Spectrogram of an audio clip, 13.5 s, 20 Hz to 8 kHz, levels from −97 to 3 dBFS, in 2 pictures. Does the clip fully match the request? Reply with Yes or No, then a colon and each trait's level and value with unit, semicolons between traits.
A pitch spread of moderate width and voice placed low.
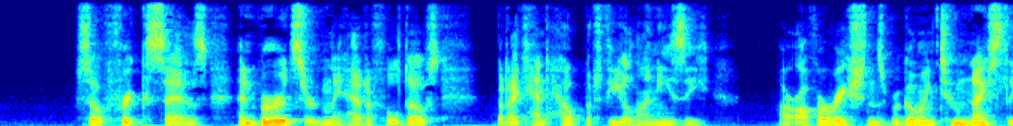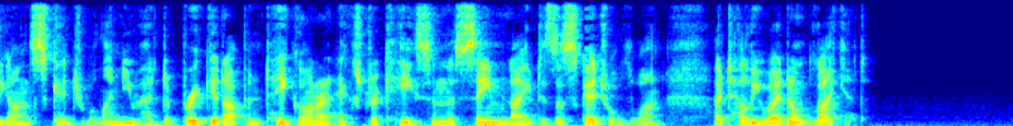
Yes: average, 4.4 semitones; low, 115 Hz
